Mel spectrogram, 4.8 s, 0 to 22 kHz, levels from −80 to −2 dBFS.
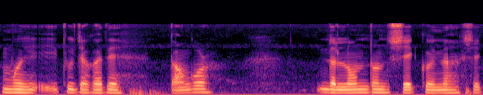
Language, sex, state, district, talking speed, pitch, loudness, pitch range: Nagamese, male, Nagaland, Dimapur, 125 wpm, 120 Hz, -17 LUFS, 115-125 Hz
